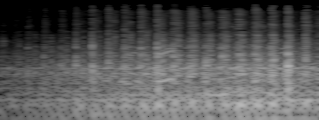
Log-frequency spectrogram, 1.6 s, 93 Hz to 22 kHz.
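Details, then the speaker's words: 1978 Yanmar YSB8 single-cylinder marine diesel, revived after 10+ years in a flooded boat and shifted into forward and reverse with the propeller turning: even, rhythmic chugging under load with no knocks or grinding; engine working perfectly. "Oh yeah, we got reverse too. There we go. We got a perfectly working engine there."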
